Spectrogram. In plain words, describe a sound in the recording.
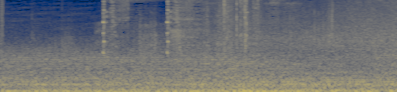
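A creature clucks and chirps.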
